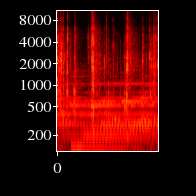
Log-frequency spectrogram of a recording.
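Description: A plastic water bottle being squeezed and crumpled in a child's hands, giving a run of irregular sharp crackles, over steady background music.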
